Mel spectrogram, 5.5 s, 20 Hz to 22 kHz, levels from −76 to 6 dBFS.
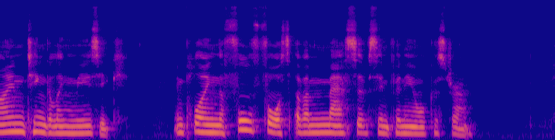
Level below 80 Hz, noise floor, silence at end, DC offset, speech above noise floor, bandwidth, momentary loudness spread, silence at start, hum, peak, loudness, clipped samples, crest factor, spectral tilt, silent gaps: -74 dBFS; -72 dBFS; 0.8 s; under 0.1%; 45 dB; 19 kHz; 12 LU; 0 s; none; -12 dBFS; -28 LUFS; under 0.1%; 16 dB; -5 dB/octave; none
